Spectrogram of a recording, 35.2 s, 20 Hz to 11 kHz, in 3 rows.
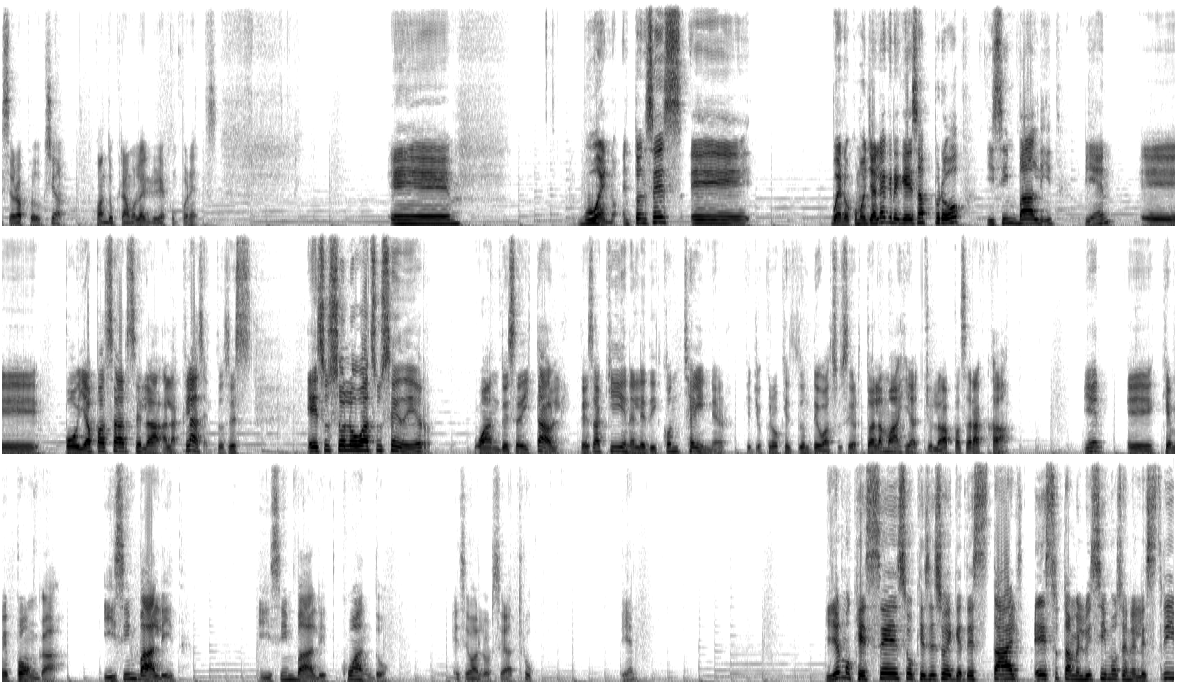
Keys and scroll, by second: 10.7 super+c, 21.8 space, 21.9 shift+[, 22.3 space, 23.7 space, 26.7 Right, 26.9 Down, 27.3 Up, 27.7 super+Right, 28.1 Left, 28.9-30.0 typing, 30.4 super+v, 31.7 alt+shift+f, 32.1 super+s, 32.9 super+Left.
